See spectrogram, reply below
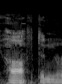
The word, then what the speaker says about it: often: By the way, often runs through me like a dose of salts. That I know it can go either way, but I was always taught that it's a silent T.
